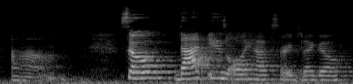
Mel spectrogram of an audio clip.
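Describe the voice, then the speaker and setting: Lively intonation amid noticeable background noise and audible room echo. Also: woman. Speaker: registered dietitian. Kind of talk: live-streamed health talk. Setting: live video stream.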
